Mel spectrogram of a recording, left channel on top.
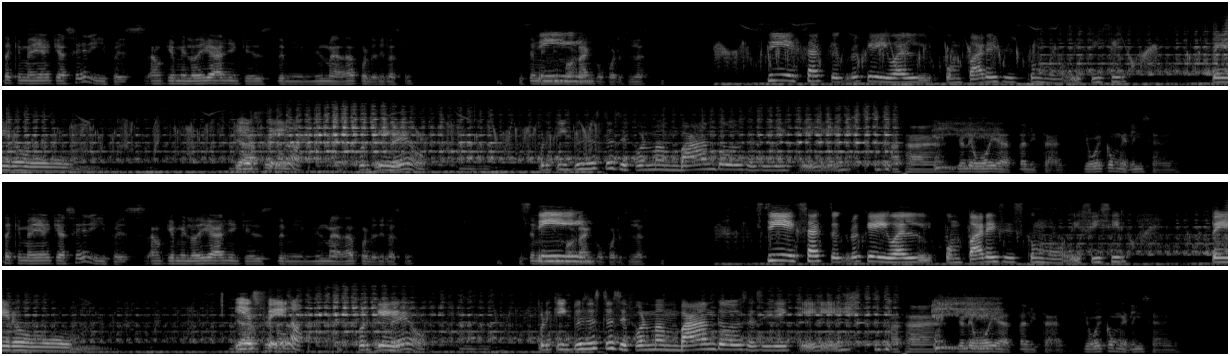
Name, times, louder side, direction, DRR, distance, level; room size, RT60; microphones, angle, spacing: voice 1, 0.0-4.1 5.3-6.5 14.5-15.2 16.0-16.5 16.8-17.3 21.1-24.0, right 1 dB, 5° right, 0.5 m, -42 dB
voice 2, 5.4-5.9 7.7-11.5 12.1-13.2 14.6-15.3 15.8-16.3 17.6-21.2 21.6-22.2, right 7 dB, 65° right, 0.4 m, -33 dB
sound 1, 7.1-18.3, left 6 dB, 60° left, 0.4 m, -50 dB
sound 2, 10.3-21.3, left 4 dB, 35° left, 0.8 m, -38 dB
3.4 x 2.4 x 2.9 m
head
